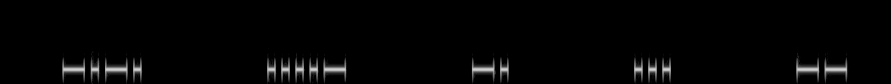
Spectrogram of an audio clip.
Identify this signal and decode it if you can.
Morse code, heard as a keyed tone, about 17 wpm, spaced as for 6 wpm, 700 Hz. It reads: C4NSM
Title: USA Call Signs - 6 Characters - 6x Character Spacing - 17wpm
